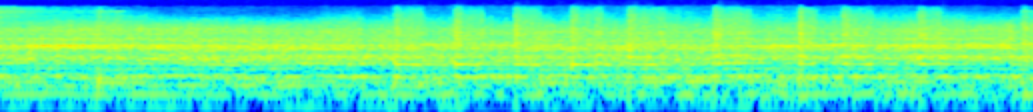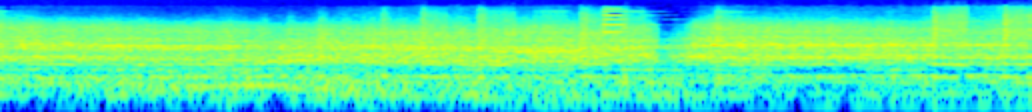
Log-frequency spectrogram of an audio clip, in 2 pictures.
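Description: Several sports car engines, including a Lamborghini and a McLaren, roar together in a racing video game at Fuji International, a dense, steady drone with faint tire noise, continuous and fairly loud throughout, no voices.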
